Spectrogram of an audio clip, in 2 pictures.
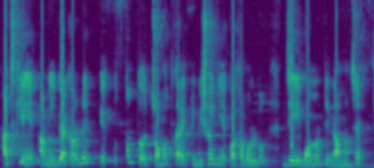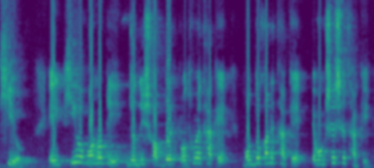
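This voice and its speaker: A teacher giving an online pronunciation lesson, asking questions and answering them himself, and slowly repeating example words. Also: medium pitch, a little mellow, big-room sound, rough recording.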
